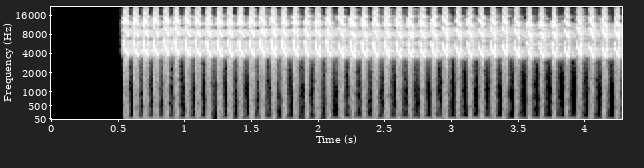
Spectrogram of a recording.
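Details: Javan prinia of the Cililin tembakan type, a very clear recording meant for tutoring cage songbirds: after brief silence, a fast unbroken trill of high, sharp, buzzy notes in rapid even succession.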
